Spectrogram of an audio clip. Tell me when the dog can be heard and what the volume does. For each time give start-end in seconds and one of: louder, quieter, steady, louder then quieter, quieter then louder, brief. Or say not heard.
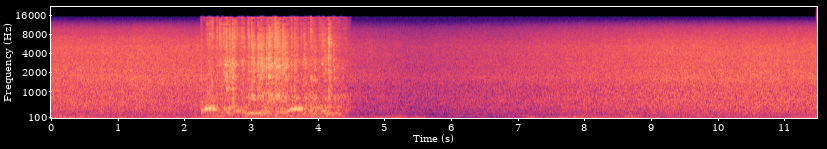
not heard.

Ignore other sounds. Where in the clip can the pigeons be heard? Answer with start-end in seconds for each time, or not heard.
2.2-4.5.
